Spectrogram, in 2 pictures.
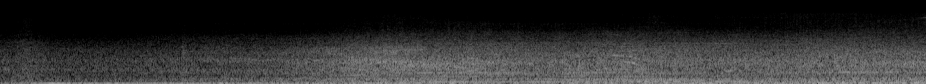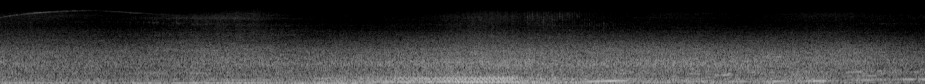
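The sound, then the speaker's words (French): Cars drive over a cobblestone street in a steady, rumbling stream of traffic, the rough tyre noise swelling slightly toward the end, with faint tonal whines and murmurs in the background. “C'est trop bruyant, les voitures.”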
